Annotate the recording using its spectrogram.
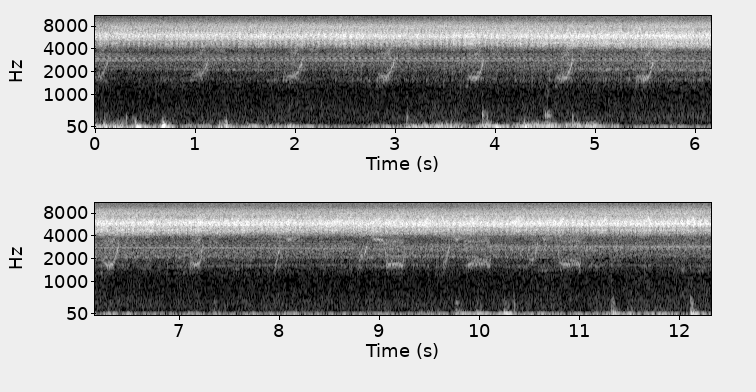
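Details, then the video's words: Large brown cicadas shrilling in midsummer: a steady, dense, hissing drone high in pitch, unbroken throughout, with faint soft low thumps beneath and no music. "Cicadas Sounds | Cicadas Singing in Midsummer | Large Brown Cicada"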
